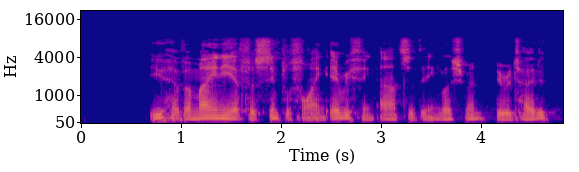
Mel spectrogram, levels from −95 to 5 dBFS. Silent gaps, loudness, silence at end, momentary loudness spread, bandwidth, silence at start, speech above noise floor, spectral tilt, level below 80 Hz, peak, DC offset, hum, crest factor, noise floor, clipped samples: none; -38 LUFS; 0.15 s; 8 LU; 8.4 kHz; 0.7 s; over 53 dB; -5 dB/octave; -76 dBFS; -18 dBFS; under 0.1%; none; 20 dB; under -90 dBFS; under 0.1%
